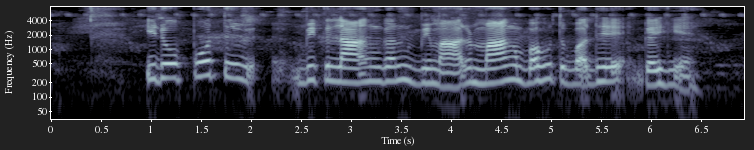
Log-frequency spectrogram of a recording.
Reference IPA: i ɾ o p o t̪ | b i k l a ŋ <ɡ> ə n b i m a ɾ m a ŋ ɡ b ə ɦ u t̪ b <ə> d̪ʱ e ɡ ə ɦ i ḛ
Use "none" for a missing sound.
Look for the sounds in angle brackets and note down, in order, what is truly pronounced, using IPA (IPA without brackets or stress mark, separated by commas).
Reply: ɡ, ə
